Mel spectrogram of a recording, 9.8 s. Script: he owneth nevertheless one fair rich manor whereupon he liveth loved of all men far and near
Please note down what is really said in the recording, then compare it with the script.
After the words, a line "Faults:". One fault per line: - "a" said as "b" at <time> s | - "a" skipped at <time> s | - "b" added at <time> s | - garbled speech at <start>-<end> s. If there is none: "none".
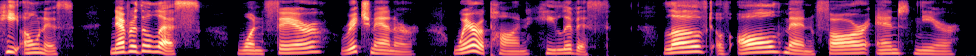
he owneth nevertheless one fair rich manor whereupon he liveth loved of all men far and near
Faults:
none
